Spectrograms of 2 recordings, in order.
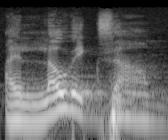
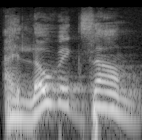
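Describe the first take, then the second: First: Very slow and softer; slow soft affirmation. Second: Said in the usual way. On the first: Shown as a demonstration. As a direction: savour "I love exam" slowly. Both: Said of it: "repeated motto".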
